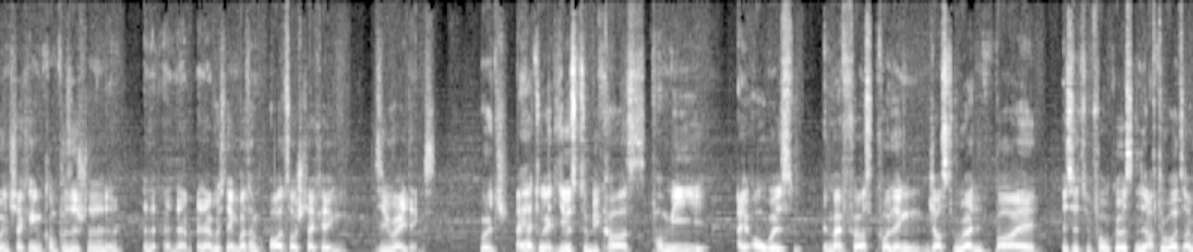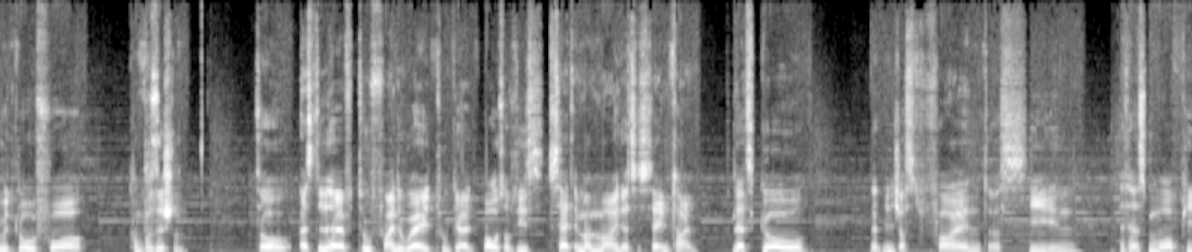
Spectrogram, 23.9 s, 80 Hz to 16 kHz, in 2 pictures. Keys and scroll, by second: 0.6 Right, 1.4 Left.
